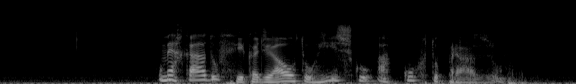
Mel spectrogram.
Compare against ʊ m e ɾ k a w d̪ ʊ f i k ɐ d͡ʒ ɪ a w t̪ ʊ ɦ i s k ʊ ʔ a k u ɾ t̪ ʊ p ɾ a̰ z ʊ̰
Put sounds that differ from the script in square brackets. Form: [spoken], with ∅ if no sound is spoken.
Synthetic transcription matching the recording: ʊ m e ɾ k a [∅] d̪ ʊ f i k ɐ d͡ʒ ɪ a w t̪ ʊ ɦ i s k ʊ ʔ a k u ɾ t̪ ʊ p ɾ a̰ z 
